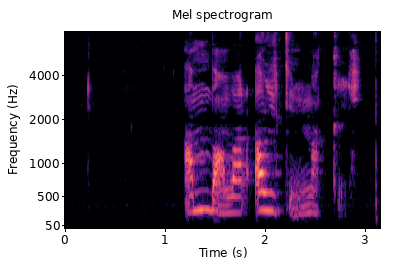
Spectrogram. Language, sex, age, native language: Icelandic, male, 8, Icelandic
